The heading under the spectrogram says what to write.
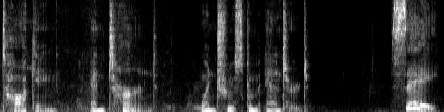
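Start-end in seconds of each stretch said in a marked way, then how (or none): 3.9-4.4 much higher, louder storekeeper exclaiming. A narrator's reading. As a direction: call out to get his attention. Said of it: "exclaimed the storekeeper".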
